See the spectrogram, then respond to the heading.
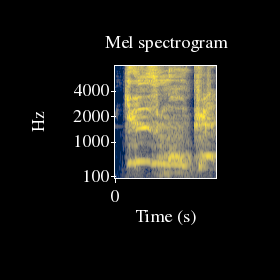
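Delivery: very high, restrained, held-back yell. Calling out a name in excitement: yelling, held back a little. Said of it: "I don't wanna yell too loud".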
